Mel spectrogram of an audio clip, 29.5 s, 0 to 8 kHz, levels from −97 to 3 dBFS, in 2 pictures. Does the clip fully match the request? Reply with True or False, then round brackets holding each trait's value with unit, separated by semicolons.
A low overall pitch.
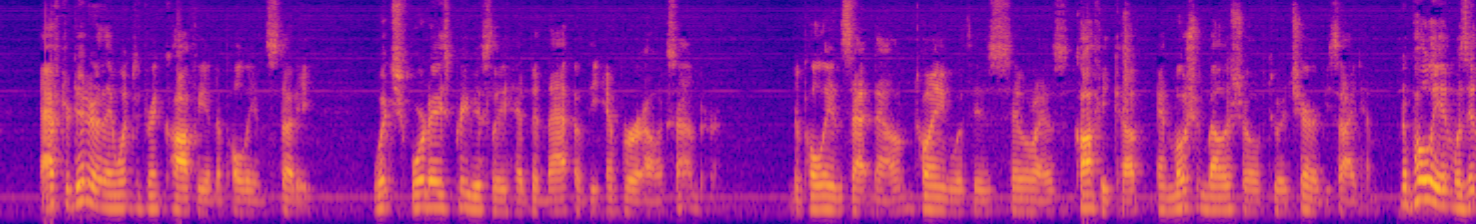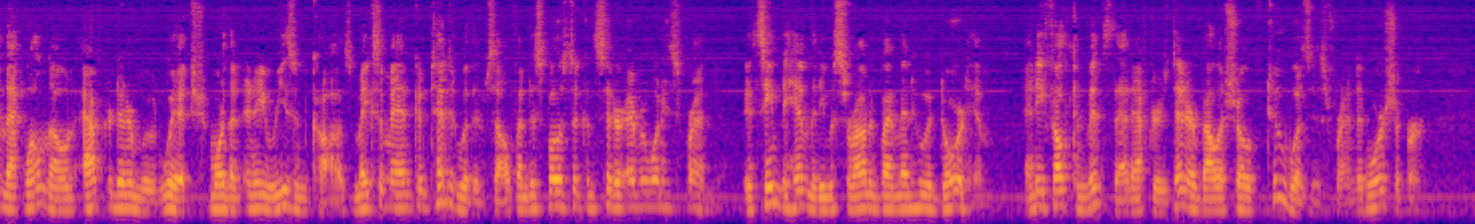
True (130 Hz)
